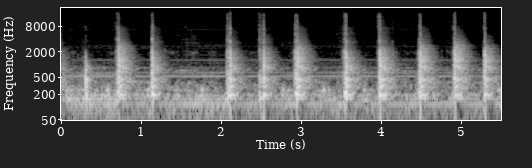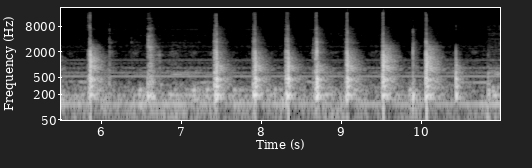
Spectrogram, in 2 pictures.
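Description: A knife chops peeled garlic on a board in a home kitchen in a brisk, even rhythm of about twenty sharp, close knocks.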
